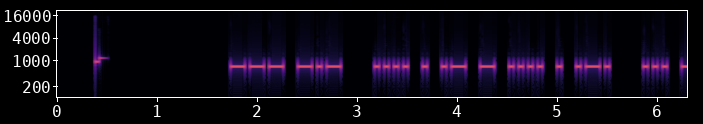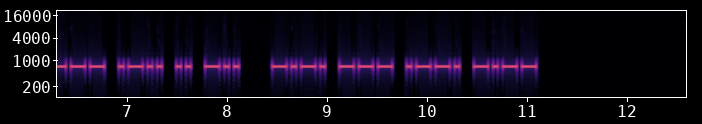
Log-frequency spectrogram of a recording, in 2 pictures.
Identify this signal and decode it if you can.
Morse code, heard as a keyed tone, about 25 wpm, 700 Hz. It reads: OK HEATHER SOLID COPY
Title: K1USN SST QSO Practice 25wpm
